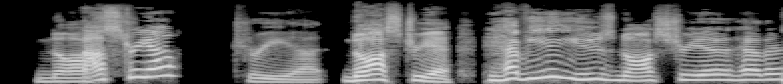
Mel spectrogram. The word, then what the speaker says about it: Nostria: Nostraria? Nostria? Tria. Nostria.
